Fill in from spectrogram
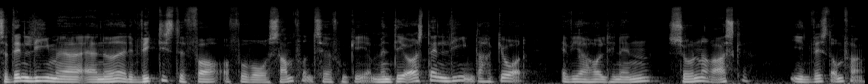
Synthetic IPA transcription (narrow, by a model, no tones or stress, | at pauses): sɒ̽d̥enlḭːmææɐnɔ̽ːð̞̩ˠæd̥e̝ʋe̝ɡ̥̚d̥isd̥əfɒɒfɔ̰̽ːʋɒːsːɑ̈mfɔ̽n̰t͡sʰe̝læfɔ̽ŋɡ̥e̝̰ːɐmend̥e̝æɐɒ̽səd̥enlḭːmd̥ɑ̈ɦɑ̈ɡ̥jo̝ɐ̰d̥ | æʋihɑ̈ɦɒ̽l̰d̥he̝nænn̩sɔ̽nəɒʁɑsɡ̥ə | ie̝dʋesd̥ɒ̽mfɑ̈ŋ̰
